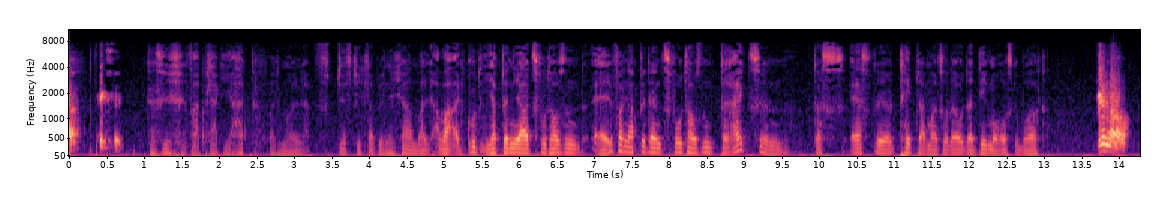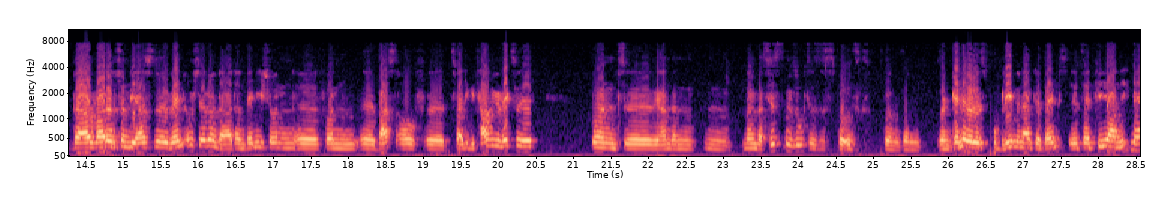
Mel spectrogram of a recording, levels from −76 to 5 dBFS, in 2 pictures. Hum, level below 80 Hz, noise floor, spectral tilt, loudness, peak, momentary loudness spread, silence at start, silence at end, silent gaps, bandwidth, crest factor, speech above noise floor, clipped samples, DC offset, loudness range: none; -36 dBFS; -37 dBFS; -5.5 dB/octave; -11 LUFS; 0 dBFS; 19 LU; 0 s; 0 s; none; 8 kHz; 12 dB; 25 dB; under 0.1%; under 0.1%; 14 LU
